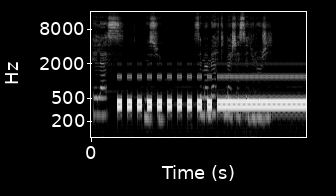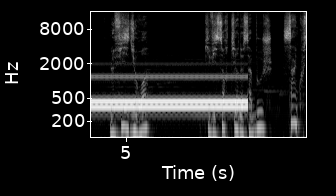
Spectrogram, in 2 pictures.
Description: Telephone call progress tone (North American plan), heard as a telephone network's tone, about 350, 440 Hz, 0.1 s on and 0.1 s off. Stutter dial tone.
